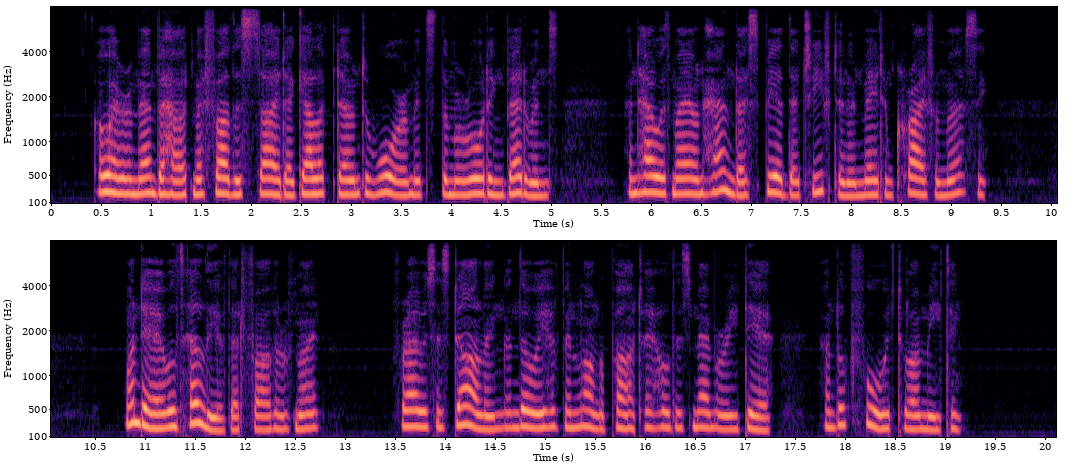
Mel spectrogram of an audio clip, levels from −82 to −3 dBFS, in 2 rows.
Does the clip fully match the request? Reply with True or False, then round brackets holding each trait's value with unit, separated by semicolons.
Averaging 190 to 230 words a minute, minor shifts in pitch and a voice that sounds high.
True (200 wpm; 2.1 semitones; 220 Hz)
